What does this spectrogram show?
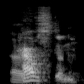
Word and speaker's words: Houston: Houston is pronounced Houston.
